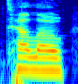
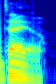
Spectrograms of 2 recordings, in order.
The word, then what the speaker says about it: Tello: So his name is spelled Tello, but pronounced Teao. Yeah. So I learned that at the combine the first day, said it's Teao. Since then, I've been saying Teao.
